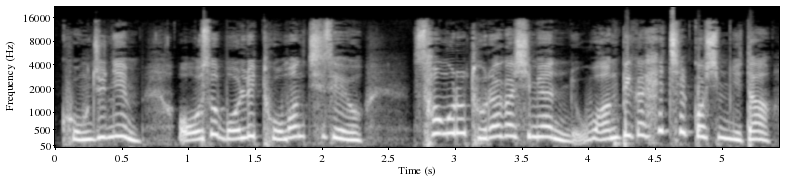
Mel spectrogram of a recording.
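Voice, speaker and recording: A woman voicing a soft-hearted male royal servant in a storybook, speaking formally and earnestly with deference. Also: high-pitched, animated, moderate pace, dry recording, clean studio sound, pitched above the performer's own voice. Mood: urgent.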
